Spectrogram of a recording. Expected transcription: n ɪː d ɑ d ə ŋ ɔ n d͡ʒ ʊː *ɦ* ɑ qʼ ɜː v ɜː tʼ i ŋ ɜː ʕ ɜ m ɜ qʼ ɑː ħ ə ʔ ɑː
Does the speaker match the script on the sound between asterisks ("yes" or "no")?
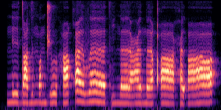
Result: no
